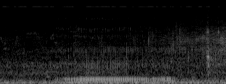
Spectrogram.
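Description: An old man's low, drawn-out groan lasting about a second, from a TV comedy's soundtrack.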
